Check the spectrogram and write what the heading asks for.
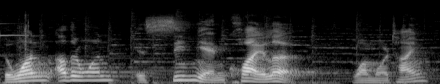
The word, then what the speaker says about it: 新年快乐: The one other one is xin nian kuai le. One more time, xin nian kuai le.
